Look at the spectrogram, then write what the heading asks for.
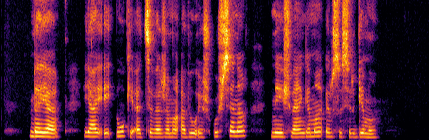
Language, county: Lithuanian, Vilnius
